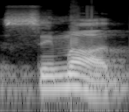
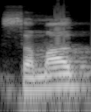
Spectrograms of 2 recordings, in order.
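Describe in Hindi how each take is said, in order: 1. पहला स्वर छोटा 'i' है। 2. पहला स्वर खुला 'a' है। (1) "सीन के नीचे ज़ेर आपने पढ़नी है" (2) "बाज़ अफराद समात पढ़ते हैं, समात लफ्ज़ गलत है"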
